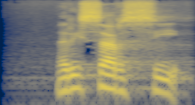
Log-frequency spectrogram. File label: "risarsi", dialettu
